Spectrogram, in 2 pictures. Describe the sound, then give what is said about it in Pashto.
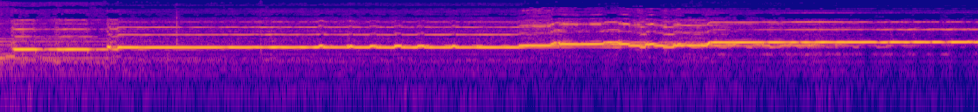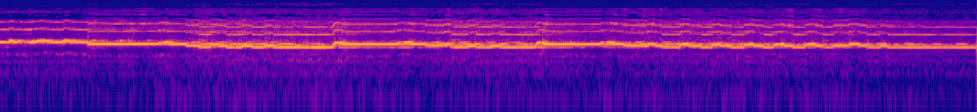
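A shepherd plays a shpelai flute while leaning against a big rock: a continuous, reedy melody that moves in steady steps between held notes, loud and unaccompanied, with no talking. “خو د دغه رمې شپونکی بیا دلته یوې لویې تیږې ته ډډه لګولې او شپېلۍ ژغوي.”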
